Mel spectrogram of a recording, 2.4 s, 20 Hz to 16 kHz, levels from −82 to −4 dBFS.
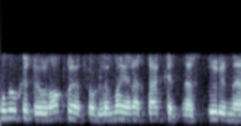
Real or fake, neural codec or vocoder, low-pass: fake; vocoder, 44.1 kHz, 128 mel bands every 256 samples, BigVGAN v2; 14.4 kHz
